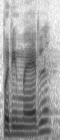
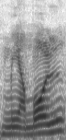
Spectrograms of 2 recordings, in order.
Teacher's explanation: a veces cambiamos una r por una l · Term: lambdacismo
